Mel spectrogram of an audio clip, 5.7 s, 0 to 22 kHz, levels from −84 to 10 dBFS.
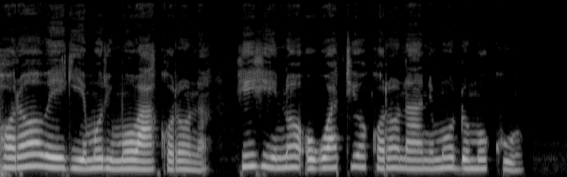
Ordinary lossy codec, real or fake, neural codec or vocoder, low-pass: none; real; none; 19.8 kHz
